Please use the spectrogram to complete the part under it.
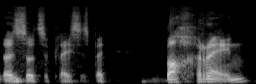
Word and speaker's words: Bahrain: I didn't know how to say it with the accent. – Bahrain. – That one.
